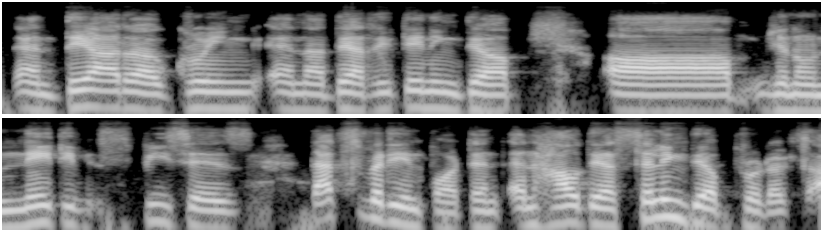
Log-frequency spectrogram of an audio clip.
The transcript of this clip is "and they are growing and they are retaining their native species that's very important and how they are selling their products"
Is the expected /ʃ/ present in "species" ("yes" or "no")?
no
